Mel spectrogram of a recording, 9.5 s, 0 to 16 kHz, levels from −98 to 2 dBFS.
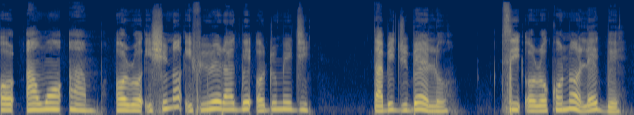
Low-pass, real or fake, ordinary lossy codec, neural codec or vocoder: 14.4 kHz; real; MP3, 64 kbps; none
